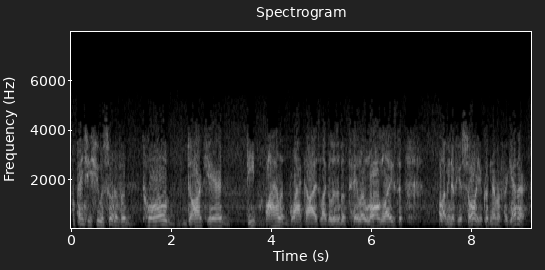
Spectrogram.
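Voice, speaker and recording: An American actor playing a smitten, excitable advertising man in an old-time radio drama, effusive and dreamy. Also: medium pitch, normal speed, a little hiss or hum, close to an everyday voice. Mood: dreamy, insistent. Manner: effusive, given to dreamy rhapsodies. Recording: muffled vintage radio broadcast, music behind.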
